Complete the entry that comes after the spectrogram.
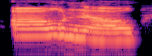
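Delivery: half-laughing mock alarm; retold alarm. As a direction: play the dawning horror of a coming blast. Retold realization gasoline will explode.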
